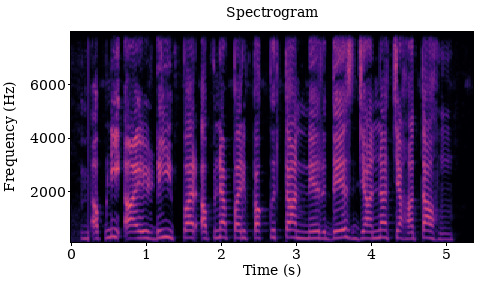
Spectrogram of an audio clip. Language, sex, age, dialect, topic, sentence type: Hindi, female, 18-24, Kanauji Braj Bhasha, banking, statement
